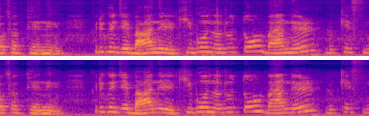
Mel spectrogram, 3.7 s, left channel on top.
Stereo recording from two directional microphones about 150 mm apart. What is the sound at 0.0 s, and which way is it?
Speech, 35° right (ahead or behind).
